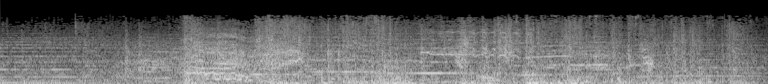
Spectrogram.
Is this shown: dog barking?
no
